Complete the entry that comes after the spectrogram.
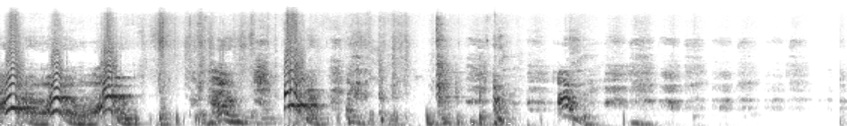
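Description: Dogs barking in quick succession, several barks overlapping and loud at first, then thinning to fewer, fainter barks near the end.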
